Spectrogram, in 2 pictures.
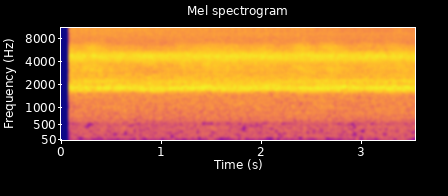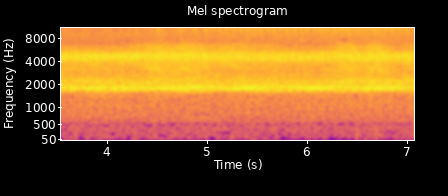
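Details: Crickets with forest sounds: a dense, steady, high-pitched shimmering chorus in several stacked bands. The drone is unbroken and even in loudness, with faint rapid pulsing at the top. No other distinct sounds stand out.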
